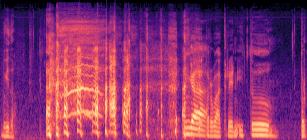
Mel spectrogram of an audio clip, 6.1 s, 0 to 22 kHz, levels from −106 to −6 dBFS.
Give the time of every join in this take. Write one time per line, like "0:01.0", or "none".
0:04.1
